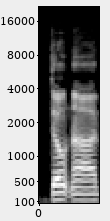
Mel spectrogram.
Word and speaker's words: Don't Nod: Oh, the developer of the game, Don't Nod Entertainment. I always pronounce that wrong, but anyways, How so do you pronounce Don't Nod? don't nod. It's literally DONT.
